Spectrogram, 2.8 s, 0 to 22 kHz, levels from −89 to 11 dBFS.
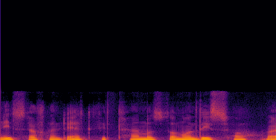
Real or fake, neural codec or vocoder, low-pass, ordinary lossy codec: fake; codec, 16 kHz, 0.5 kbps, FunCodec, trained on LibriTTS, 25 frames a second; none; none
